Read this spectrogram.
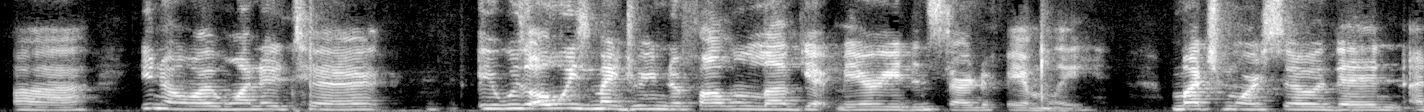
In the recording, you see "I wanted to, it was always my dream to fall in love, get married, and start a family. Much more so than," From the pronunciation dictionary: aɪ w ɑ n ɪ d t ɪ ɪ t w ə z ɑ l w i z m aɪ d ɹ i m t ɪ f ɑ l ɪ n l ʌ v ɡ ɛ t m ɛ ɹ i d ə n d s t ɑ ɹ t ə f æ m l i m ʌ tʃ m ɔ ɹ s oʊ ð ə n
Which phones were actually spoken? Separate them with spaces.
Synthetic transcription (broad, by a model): aɪ w ɑ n ɪ d t ɪ ɪ t w ə z ɑ l w i z m aɪ d ɹ i m t ɪ f ɑ l ɪ n l ʌ v ɡ ɛ t m ɛ ɹ i d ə n s t ɑ ɹ t ə f æ m l i m ʌ tʃ m ɔ ɹ s oʊ ð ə n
